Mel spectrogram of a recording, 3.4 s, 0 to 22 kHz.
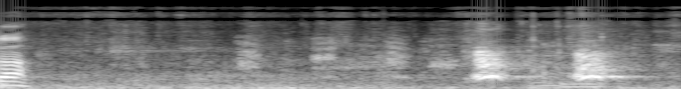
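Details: Jindo dogs on a December winter Saturday morning, the day Korea reached the World Cup round of 16; two short, high whining yelps about half a second apart follow quiet stretches, with a person talking nearby.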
